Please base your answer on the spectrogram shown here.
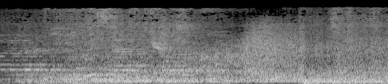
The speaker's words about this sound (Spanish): Una bomba que ha caído en la puerta de una iglesia en Gaza.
